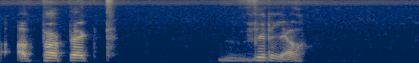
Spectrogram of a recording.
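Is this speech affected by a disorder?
Yes: cerebral palsy.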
